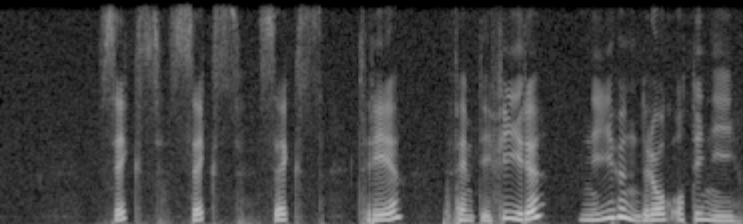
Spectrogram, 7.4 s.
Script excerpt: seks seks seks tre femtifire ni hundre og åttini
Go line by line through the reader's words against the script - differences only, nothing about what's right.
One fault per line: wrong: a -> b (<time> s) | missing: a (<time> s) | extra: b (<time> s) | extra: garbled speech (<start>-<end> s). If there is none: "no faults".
no faults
